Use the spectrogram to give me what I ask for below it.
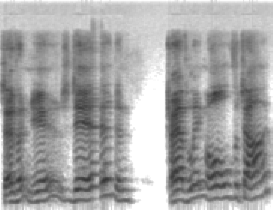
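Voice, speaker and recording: A performer playing a crotchety, skeptical old male miser in a radio play, speaking haltingly and theatrically. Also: mid-range voice, animated, creaky. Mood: curious, skeptical. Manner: halting, theatrical, dismissive turning to pleading.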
